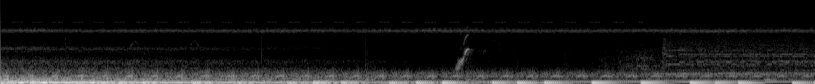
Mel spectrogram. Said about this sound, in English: Thunder, thunder. Wakes me up.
